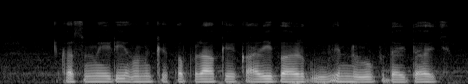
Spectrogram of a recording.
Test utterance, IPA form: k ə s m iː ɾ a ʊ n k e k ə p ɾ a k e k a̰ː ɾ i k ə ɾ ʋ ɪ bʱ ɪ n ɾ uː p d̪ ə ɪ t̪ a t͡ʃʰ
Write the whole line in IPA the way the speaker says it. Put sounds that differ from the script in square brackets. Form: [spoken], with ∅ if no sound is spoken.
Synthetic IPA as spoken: k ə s m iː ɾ [i] ʊ n k e k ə p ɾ a k e k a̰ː ɾ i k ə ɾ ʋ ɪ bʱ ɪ n ɾ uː p d̪ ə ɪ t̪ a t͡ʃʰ

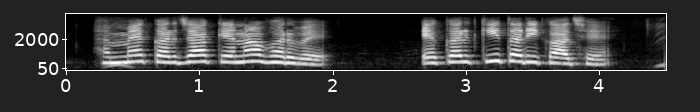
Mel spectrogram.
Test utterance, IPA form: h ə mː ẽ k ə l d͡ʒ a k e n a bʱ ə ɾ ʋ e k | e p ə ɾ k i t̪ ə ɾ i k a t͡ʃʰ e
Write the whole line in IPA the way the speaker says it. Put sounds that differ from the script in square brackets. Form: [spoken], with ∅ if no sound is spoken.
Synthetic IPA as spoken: h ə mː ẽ k ə [ɾ] d͡ʒ a k e n a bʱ ə ɾ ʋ e [∅] | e [k] ə ɾ k i t̪ ə ɾ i k a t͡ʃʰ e

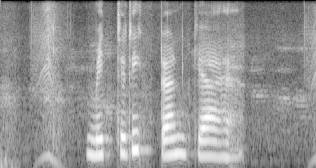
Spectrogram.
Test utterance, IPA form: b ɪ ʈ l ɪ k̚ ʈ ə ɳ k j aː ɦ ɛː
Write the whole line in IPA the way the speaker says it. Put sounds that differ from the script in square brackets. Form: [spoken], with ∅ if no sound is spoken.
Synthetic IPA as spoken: [m] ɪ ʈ [ɾ] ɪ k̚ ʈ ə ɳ k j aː ɦ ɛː

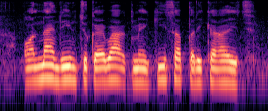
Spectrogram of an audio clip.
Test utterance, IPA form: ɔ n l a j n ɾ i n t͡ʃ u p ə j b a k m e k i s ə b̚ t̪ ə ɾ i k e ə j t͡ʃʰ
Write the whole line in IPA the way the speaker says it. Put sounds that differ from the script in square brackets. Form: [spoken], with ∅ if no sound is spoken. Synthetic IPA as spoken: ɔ n l a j n ɾ i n t͡ʃ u [k] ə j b a k m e k i s ə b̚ t̪ ə ɾ i k [a] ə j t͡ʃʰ

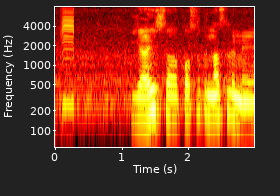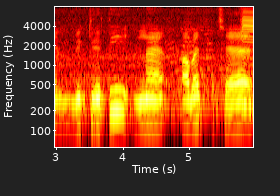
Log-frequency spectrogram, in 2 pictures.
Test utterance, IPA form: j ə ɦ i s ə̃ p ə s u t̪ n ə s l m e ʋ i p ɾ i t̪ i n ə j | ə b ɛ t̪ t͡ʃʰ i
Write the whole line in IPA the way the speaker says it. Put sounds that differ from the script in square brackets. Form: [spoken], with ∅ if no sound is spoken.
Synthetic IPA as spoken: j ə ɦ i s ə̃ p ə s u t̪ n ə s l m e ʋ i [k] ɾ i t̪ i n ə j | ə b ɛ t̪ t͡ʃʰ [ɛ]

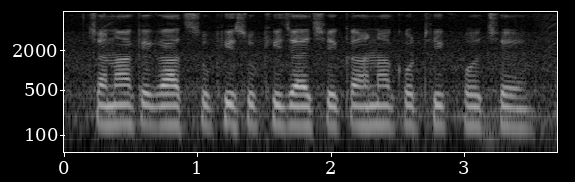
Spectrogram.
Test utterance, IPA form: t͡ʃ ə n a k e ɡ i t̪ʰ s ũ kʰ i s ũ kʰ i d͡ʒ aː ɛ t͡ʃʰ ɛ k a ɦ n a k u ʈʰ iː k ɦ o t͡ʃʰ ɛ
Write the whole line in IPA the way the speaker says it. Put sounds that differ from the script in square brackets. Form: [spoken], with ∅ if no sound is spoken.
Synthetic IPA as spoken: t͡ʃ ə n a k e ɡ [a] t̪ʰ s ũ kʰ i s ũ kʰ i d͡ʒ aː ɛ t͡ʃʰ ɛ k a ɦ n a k [o] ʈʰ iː k ɦ o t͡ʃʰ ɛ

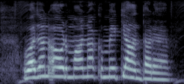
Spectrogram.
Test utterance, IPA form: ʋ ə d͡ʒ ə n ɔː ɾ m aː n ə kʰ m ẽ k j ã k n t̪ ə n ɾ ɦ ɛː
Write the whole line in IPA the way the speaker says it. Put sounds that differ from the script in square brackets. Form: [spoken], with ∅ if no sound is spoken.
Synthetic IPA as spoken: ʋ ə d͡ʒ ə n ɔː ɾ m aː n ə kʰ m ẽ k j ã [∅] n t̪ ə [∅] ɾ ɦ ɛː

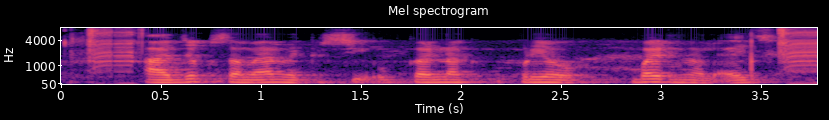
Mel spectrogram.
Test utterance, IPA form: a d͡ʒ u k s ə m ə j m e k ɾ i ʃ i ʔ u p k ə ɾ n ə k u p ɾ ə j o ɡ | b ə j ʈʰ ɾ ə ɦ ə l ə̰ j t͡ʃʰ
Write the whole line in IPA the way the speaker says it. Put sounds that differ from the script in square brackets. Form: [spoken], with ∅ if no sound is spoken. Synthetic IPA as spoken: a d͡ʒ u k s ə m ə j m e k ɾ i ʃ i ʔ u p k ə ɾ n ə k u p ɾ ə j o ɡ | b ə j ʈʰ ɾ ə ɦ ə l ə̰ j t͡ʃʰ

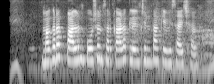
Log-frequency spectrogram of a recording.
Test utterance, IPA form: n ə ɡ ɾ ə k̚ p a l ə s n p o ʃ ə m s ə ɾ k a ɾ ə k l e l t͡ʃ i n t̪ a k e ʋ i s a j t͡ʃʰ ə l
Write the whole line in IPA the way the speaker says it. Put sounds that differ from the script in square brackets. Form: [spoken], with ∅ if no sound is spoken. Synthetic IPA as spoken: [m] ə ɡ ɾ ə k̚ p a l ə [∅] n p o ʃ ə [n] s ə ɾ k a ɾ ə k l e l t͡ʃ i n t̪ a k e ʋ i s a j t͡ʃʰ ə l

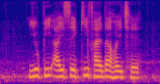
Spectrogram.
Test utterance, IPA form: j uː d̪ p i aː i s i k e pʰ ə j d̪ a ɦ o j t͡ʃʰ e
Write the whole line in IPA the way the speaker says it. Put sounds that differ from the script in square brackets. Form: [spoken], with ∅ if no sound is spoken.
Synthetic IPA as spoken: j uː [∅] p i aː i s [e] k [i] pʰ [a] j d̪ a ɦ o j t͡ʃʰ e

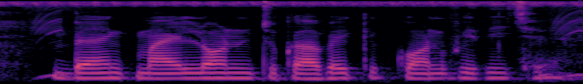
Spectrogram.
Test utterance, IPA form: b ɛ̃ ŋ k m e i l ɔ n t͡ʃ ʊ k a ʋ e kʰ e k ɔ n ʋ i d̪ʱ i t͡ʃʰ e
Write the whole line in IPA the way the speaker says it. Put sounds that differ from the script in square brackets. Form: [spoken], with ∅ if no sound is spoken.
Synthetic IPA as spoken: b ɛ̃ ŋ k m [a] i l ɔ n t͡ʃ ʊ k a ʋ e [k] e k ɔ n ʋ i d̪ʱ i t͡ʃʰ e

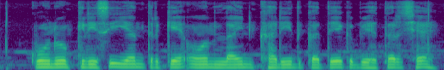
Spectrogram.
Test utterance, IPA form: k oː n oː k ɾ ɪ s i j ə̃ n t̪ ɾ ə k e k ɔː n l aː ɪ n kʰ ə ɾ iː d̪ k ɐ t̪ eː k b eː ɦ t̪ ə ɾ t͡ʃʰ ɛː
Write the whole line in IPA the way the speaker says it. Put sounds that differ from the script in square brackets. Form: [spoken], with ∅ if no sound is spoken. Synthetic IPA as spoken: k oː n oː k ɾ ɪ s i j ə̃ n t̪ ɾ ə k e [ʔ] ɔː n l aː ɪ n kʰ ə ɾ iː d̪ k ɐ t̪ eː k b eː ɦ t̪ ə ɾ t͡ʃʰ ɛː

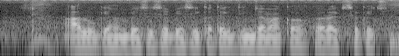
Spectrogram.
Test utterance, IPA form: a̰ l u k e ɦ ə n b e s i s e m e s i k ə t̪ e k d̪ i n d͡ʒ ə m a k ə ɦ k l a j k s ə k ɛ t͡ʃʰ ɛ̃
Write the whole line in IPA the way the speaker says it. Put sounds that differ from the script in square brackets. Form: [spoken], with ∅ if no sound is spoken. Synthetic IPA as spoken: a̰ l u k e ɦ ə [m] b e s i s e [b] e s i k ə t̪ e k d̪ i n d͡ʒ ə m a k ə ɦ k [ɾ] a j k s ə k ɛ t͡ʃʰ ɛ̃

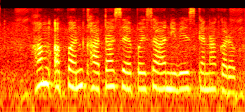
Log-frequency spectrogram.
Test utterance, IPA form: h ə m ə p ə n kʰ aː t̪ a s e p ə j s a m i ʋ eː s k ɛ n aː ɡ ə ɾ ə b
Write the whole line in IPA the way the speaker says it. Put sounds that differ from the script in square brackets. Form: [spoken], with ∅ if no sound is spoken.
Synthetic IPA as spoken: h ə m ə p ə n kʰ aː t̪ a s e p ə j s a [n] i ʋ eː s k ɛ n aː [k] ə ɾ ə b

